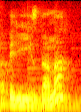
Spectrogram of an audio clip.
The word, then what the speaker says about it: переиздана: Эм, она тоже э, была переиздана, э, переиздана, как правильно говорить, переиздана или переиздана? Переиздана. Да, переиздана.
